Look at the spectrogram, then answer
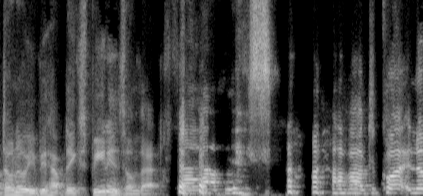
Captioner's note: laughter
